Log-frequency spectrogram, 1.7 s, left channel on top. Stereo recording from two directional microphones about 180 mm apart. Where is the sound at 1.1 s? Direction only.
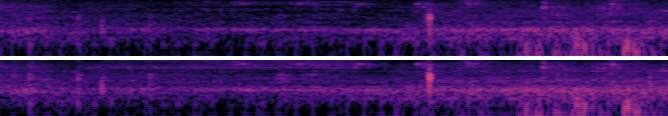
Centre (ahead or behind).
